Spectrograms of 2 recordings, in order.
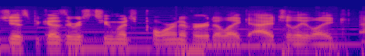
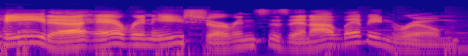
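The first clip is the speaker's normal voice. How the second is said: high, loud, swooping, drawn-out cartoon voice; 7 semitones higher, 6 dB louder than usual. Doing a Lois Griffin impression to a co-player. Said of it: "Also a direct quote".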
